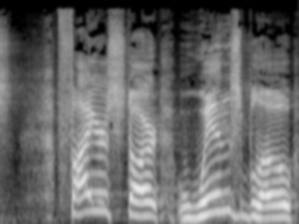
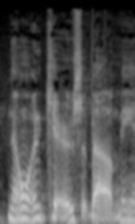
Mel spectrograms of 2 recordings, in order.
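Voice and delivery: sulking self-pity; 5 semitones lower, 9 dB quieter than usual. Pretend. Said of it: "sulking in self-pity".

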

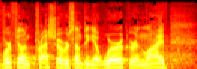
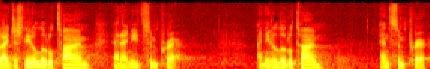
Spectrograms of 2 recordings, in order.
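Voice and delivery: quiet plea; 7 semitones lower, 8 dB quieter than usual. Retold or imitated. Daniel voiced quietly in sermon.

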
